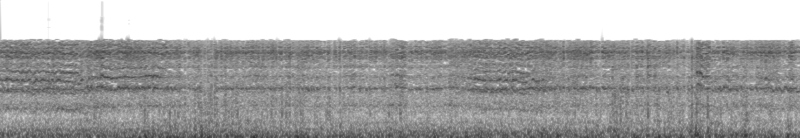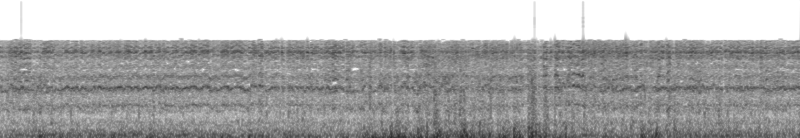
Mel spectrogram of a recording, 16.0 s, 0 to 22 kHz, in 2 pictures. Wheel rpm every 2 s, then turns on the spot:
220, 240, 230, 230, 220, 230, 240, 220.
none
